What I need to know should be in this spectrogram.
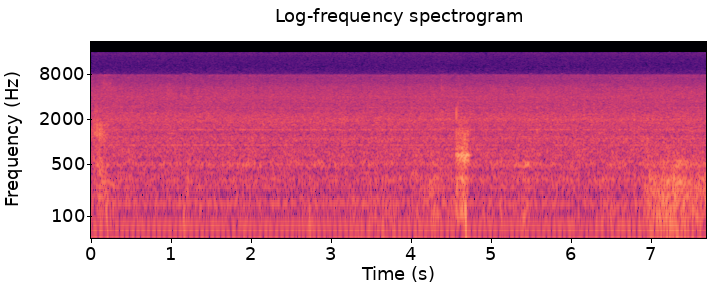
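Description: A soft, muffled underwater hush goes on steadily.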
